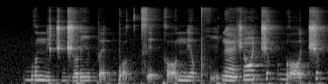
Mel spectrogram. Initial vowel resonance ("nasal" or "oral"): oral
